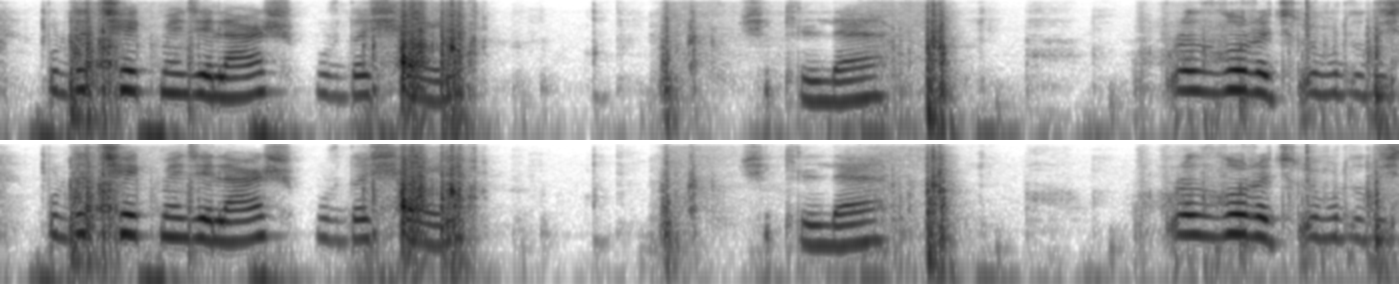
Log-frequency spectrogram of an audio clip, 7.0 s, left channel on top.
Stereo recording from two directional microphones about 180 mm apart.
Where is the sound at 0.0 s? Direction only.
5° left (ahead or behind).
